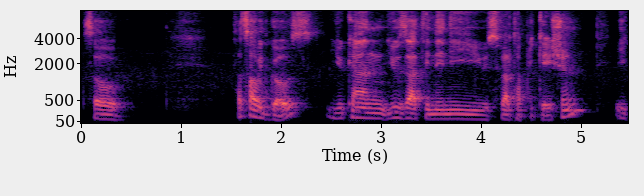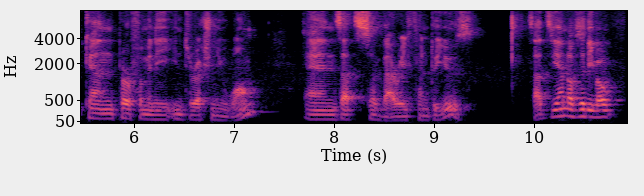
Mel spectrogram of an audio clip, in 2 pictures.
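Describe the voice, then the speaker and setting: A man's voice: low-pitched, very animated, moderate pace, warm tone, echoey room. A man with a French accent, a native French speaker, giving a live conference demo and calling out voice commands between explanations.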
